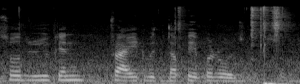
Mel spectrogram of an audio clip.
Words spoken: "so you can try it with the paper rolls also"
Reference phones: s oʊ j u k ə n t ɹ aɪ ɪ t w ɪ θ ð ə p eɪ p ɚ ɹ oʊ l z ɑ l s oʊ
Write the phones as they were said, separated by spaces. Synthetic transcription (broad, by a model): s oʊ j u k ə n t ɹ aɪ ɪ t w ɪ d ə p eɪ p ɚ ɹ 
